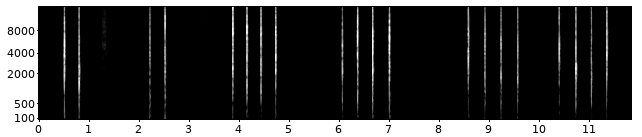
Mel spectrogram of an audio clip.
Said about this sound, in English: Now I'll do some clapping around the booth.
